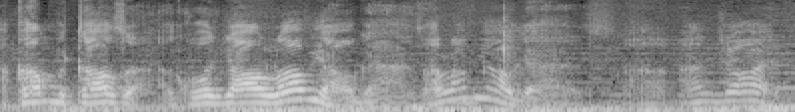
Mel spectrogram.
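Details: Aphasia in a participant at an aphasia recovery center, with hesitations and word-finding difficulty.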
